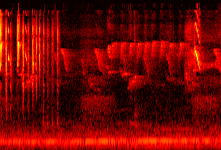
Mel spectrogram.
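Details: Konin in a master recording used to train songbirds, 'tembakan' style: a quick burst of high chattering notes, then a faint series of thin, falling whistles and one louder note near the end.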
